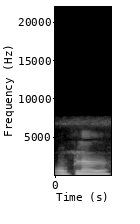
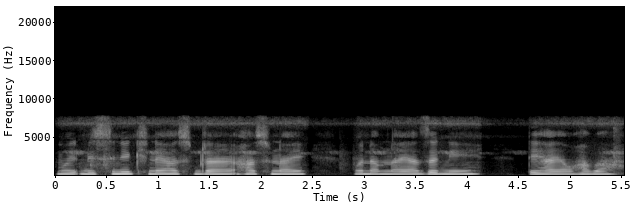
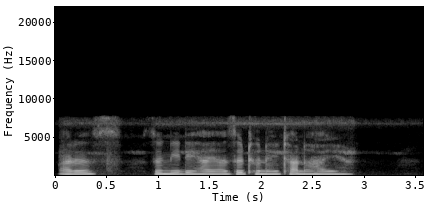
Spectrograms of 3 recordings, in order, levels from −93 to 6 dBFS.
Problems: low volume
